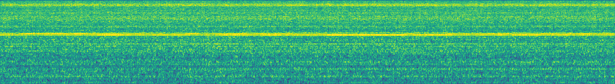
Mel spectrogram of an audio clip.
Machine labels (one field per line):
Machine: pump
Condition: normal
